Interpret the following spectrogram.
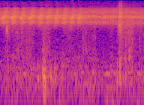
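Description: High-pitched, pulsing chorus of insects, crickets or cicadas, with a few faint footfalls on dry leaf litter.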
